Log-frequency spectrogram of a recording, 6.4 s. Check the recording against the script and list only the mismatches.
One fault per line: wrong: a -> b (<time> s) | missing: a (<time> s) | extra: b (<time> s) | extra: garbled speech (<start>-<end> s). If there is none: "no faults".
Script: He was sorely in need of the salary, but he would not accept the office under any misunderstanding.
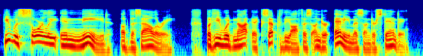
no faults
